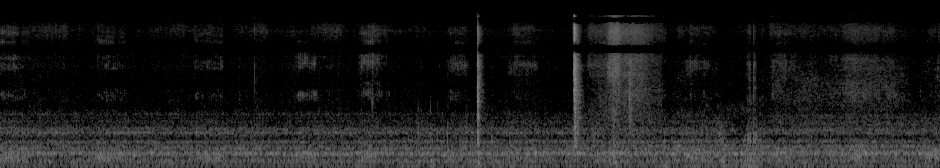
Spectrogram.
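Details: Sacchan, a male rescue cat worn out from playing in a field, keeps up a long, soft, low purr. A couple of brief sharp clicks or taps break in midway.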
